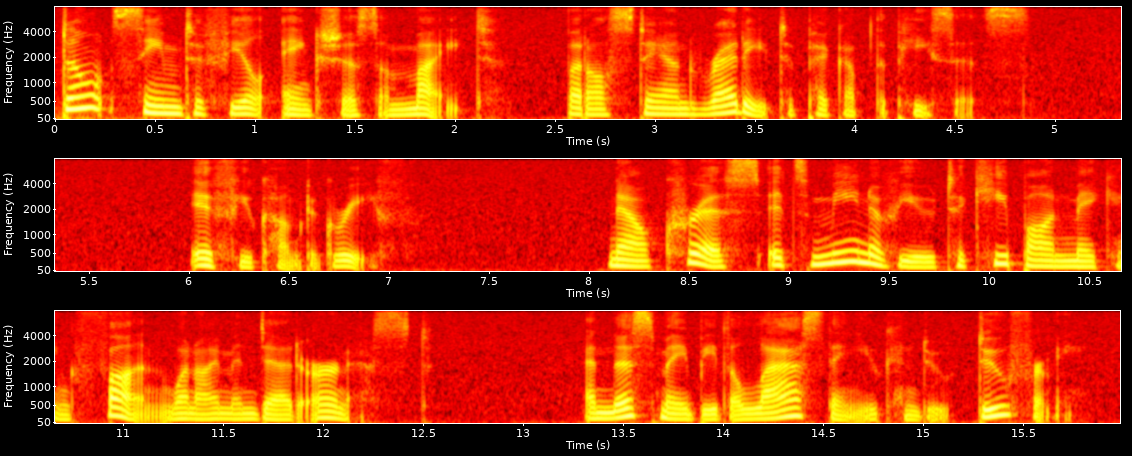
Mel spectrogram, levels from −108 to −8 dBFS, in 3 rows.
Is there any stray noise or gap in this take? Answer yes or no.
no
